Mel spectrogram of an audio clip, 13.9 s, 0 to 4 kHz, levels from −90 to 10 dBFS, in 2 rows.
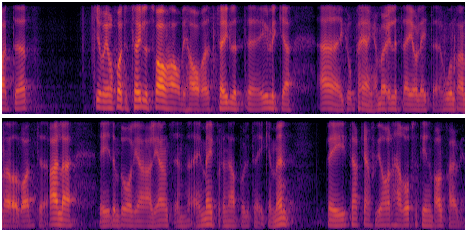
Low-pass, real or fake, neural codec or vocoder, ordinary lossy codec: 3.6 kHz; fake; codec, 16 kHz, about 1 kbps, DyCAST, with the encoder's durations; none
